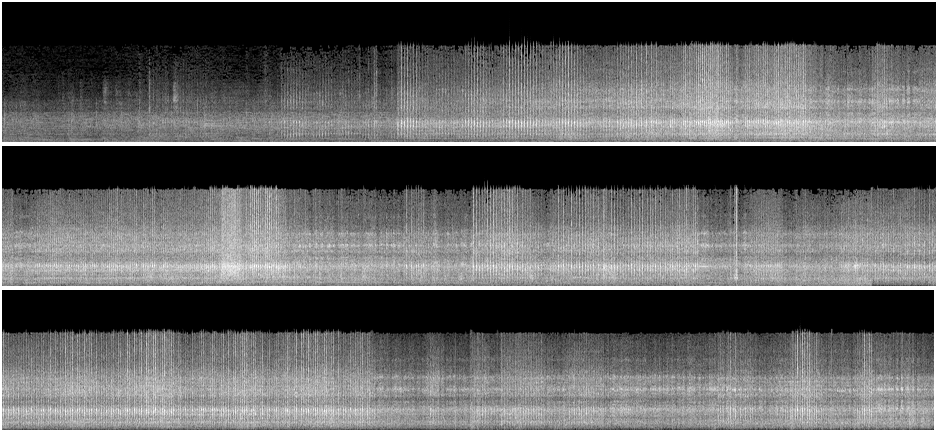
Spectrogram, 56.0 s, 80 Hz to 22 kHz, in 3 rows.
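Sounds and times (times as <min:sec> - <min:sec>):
go-kart engine running hard: 0:00.0 - 0:56.0
wind and road noise: 0:00.0 - 0:56.0.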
